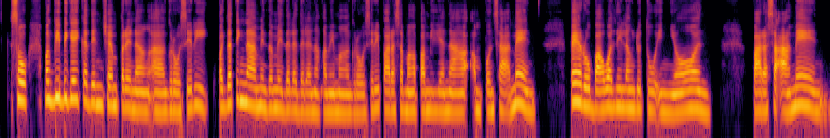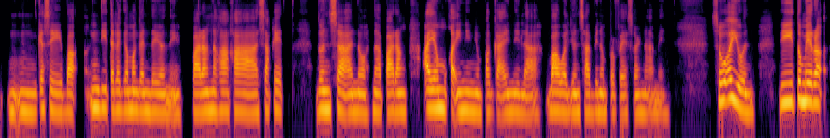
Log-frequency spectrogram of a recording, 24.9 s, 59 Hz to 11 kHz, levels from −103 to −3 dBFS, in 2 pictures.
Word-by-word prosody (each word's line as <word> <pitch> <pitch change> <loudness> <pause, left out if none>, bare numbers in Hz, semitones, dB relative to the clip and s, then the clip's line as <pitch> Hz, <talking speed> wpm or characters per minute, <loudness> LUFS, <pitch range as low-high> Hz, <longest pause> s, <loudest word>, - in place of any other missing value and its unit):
so 250 -2 +7 0.3
magbibigay 260 0 +5
ka 240 -1 -1
din 215 -2 0
siyempre 200 -2 0
ng, 170 -1 +1
ah, 165 -1 0
grocery. 185 +3 -3
Pagdating 215 +6 +2
namin 200 -3 +3
do'n, 185 0 -3
may 180 -2 -3
dala-dala 170 -2 -4
na - - -9
kaming 160 0 -1
mga 155 -1 -1
grocery 155 +4 -6
para 170 -1 +1
sa 175 +1 -4
mga 170 0 0
pamilya 170 -1 -2
na 165 0 0
aampon 170 -1 -4
sa 175 -1 -1
amin. 195 -4 +2 0.5
Pero 235 -4 +6
bawal 185 +2 +4
nilang 190 -1 0
lutuin 170 -3 -4
'yon, 165 0 +1 0.6
para 170 0 +5
sa - - +3
amin, 195 -1 +1 0.2
mm, 165 0 -4
kasi 175 -2 -4
ba 160 -1 +1 0.2
hindi 190 -1 0
talaga 175 -1 -4
maganda 170 -1 -2
'yon, 160 -1 -3
eh. 155 - -5 0.2
Parang 165 +1 +1
nakakasakit 165 0 -2 0.5
do'n 180 +1 +1
sa 165 -3 +1
ano, 160 -1 -2
na 160 -1 -3
parang 165 0 +1 0.3
ayaw 185 0 +5
mong 180 -3 +1
kainin 165 -1 -1
yung 155 - -12
pagkain 160 -1 -4
nila. 155 -1 -5
Bawal 165 -1 0
'yon 160 0 -2
sabi 160 0 -4
ng 160 0 -3
professor 155 0 -8
namin. 80 - -9 0.6
So 240 +1 +1
ayun, 175 - +2 0.3
'di 230 +1 +4
tumira 235 -2 +6
170 Hz, 155 wpm, -24 LUFS, 160-185 Hz, 0.6 s, so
